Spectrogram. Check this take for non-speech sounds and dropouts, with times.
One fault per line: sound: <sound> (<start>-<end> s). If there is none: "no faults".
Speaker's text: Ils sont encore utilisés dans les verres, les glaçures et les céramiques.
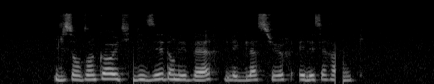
sound: dropout (1.3-1.3 s)
sound: dropout (3.4-3.4 s)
